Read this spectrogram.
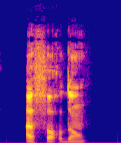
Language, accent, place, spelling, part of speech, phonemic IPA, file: French, France, Lyon, affordant, adjective, /a.fɔʁ.dɑ̃/, LL-Q150 (fra)-affordant.wav
- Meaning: affordant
